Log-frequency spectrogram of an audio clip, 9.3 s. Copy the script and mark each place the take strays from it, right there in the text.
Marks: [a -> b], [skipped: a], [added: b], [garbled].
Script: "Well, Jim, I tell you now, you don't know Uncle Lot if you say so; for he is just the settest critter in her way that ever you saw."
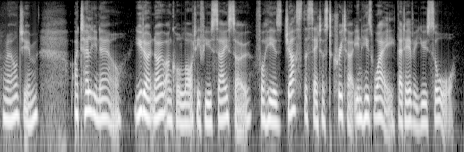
"Well, Jim, I tell you now, you don't know Uncle Lot if you say so; for he is just the settest critter in [her -> his] way that ever you saw."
